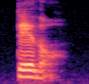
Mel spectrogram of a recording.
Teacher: if you listen to the last syllable it sounds almost like it's a th sound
